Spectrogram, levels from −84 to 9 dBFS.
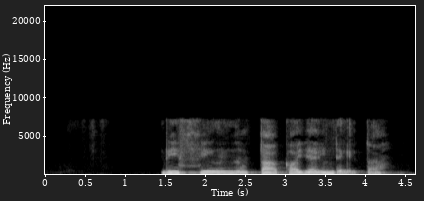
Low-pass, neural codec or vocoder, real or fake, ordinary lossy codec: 7.2 kHz; codec, 24 kHz, 3 kbps, HILCodec; fake; MP3, 48 kbps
